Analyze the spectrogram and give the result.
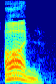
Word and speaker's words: Ahn: I had a very interesting discussion with Dr. Shay Hong. Hong. Whatever. A-H-N. How do you pronounce that? – On. – On. On.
